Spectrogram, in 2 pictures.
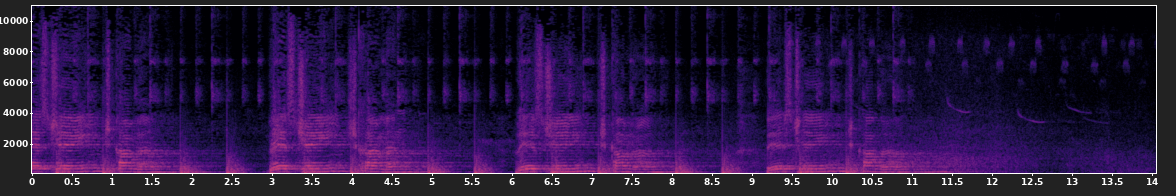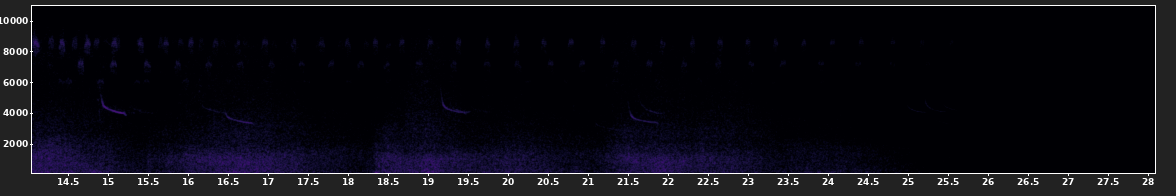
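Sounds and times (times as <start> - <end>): falling bird chirps: 10.8 - 18.3, 18.9 - 25.8.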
